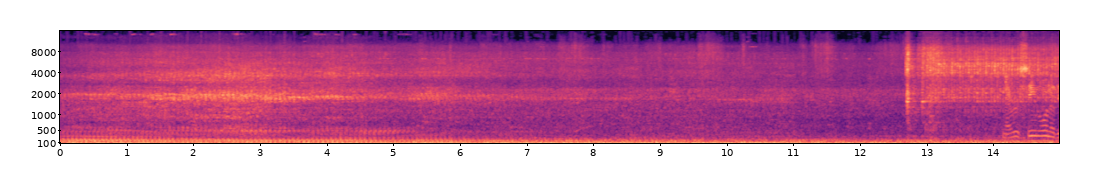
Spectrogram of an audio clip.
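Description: Vintage Allis farm tractors drive past at a machinery show, their engines a steady, close, loud rumble throughout.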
